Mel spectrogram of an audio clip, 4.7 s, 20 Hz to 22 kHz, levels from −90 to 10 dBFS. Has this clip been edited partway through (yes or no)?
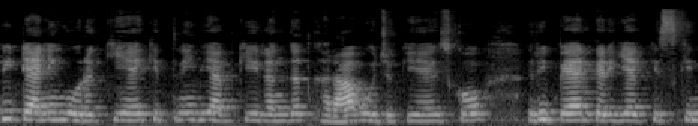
no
